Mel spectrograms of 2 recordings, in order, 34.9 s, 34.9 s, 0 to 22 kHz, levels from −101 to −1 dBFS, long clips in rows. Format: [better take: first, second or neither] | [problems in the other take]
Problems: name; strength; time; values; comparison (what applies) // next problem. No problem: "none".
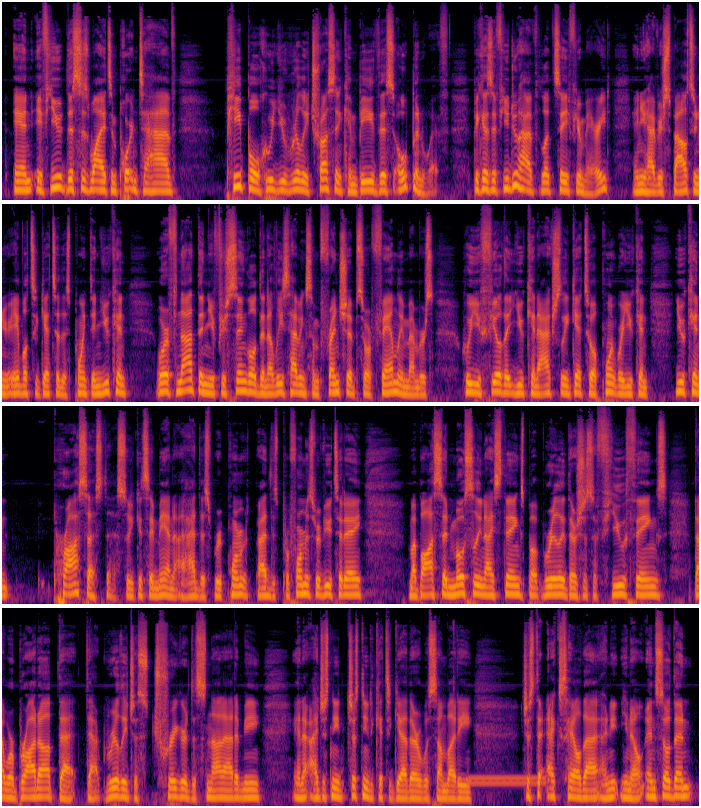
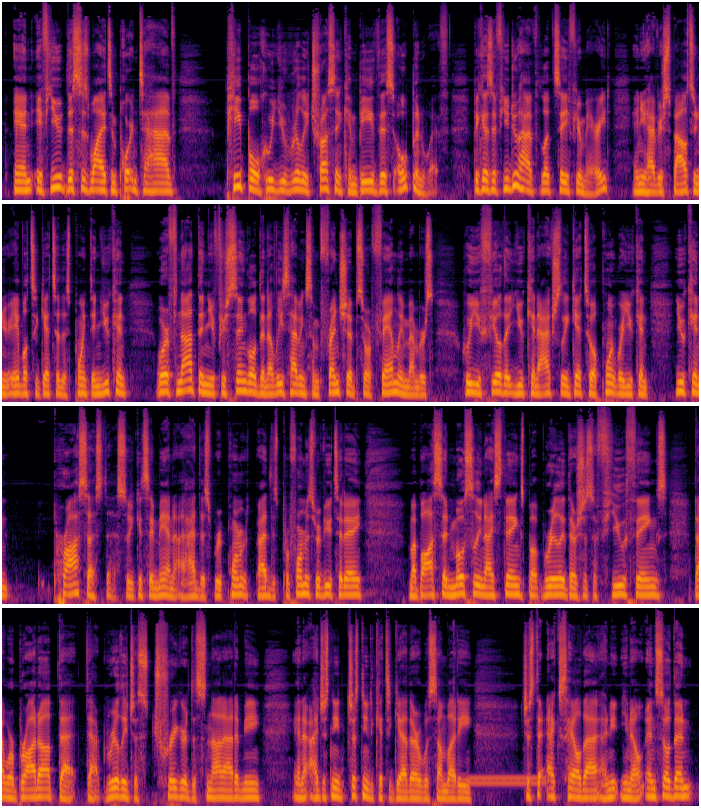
neither | phone ringing; faint; at 32 s; peak 15 dB below the speech; the same in both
